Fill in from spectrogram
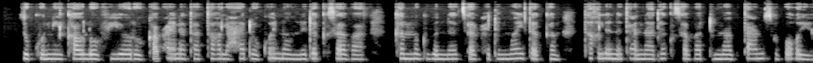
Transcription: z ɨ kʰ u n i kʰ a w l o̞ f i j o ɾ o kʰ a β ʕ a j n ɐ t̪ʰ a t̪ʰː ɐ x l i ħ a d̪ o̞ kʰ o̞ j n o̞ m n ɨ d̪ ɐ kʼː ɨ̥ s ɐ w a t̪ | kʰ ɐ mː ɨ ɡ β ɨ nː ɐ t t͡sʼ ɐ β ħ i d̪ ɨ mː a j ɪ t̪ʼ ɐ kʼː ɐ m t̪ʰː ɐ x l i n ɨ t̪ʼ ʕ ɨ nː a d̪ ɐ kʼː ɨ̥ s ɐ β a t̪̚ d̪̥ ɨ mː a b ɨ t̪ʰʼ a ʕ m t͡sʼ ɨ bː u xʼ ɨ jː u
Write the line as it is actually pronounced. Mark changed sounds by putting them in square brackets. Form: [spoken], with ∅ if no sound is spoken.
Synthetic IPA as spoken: z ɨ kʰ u n i kʰ a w l o̞ f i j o ɾ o kʰ a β ʕ a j n ɐ t̪ʰ a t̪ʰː ɐ x l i ħ a d̪ o̞ kʰ o̞ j n o̞ m n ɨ d̪ ɐ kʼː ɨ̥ s ɐ [β] a t̪ | kʰ ɐ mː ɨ ɡ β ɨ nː ɐ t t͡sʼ ɐ β ħ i d̪ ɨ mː a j ɪ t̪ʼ ɐ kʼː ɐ m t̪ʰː ɐ x l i n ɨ t̪ʼ ʕ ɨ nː a d̪ ɐ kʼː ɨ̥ s ɐ β a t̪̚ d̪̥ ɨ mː a b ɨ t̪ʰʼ a ʕ m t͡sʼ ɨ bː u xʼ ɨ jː u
